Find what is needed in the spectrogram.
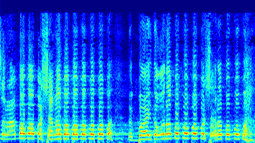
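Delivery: loud, high babbling in tongues with laughter. Retold or imitated. Paying the fare while shouting in tongues, laughing. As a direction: keep bursting into joyful tongues. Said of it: "nag-speaking in tongues po ako".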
